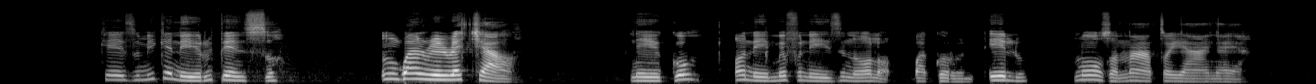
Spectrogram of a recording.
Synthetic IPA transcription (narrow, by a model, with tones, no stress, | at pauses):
ke˨zu˨mi˦ke˦ne˨ɾu˦te˦n̩˨so˦ | ŋ̩˦ɡʷa˦n̩˦ɾɪ˦ɾe˦t͡ʃa˨l | ne˨ɡo˦ | ɔ˦ne˨me˦fu˦ne˨zi˦nɔ˦lɔ̰˨ | ɡ͡ba˨ɡo˨ɾo˨e˦lu˦ | nʊ˦zɔ˨na˦a˨tʊ˦ja˦a˦ɲa˦ja˦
